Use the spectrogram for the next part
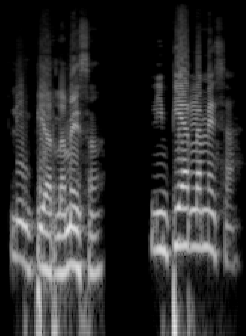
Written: limpiar la mesa

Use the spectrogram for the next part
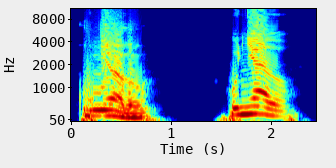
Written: cuniado

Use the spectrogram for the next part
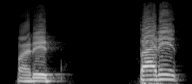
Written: pared

